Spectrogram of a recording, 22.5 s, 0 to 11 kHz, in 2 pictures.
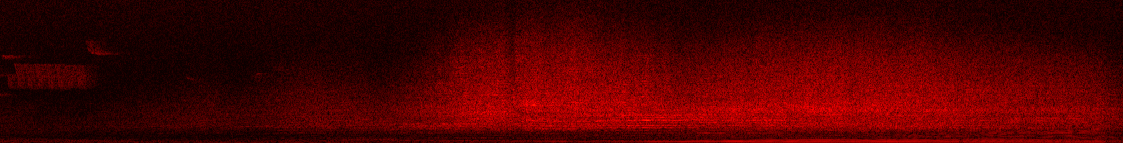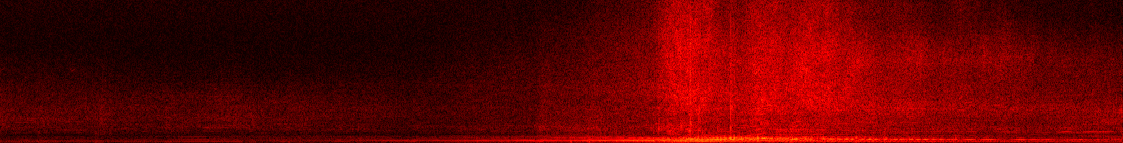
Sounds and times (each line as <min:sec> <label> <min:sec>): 0:03.0 Lightweight motorbike practice 0:22.4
